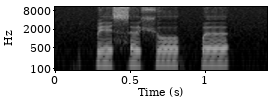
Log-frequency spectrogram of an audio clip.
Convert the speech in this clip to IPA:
k͡p e˧ s ə˧ ʃ oː˦ k͡p ə˧

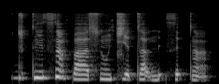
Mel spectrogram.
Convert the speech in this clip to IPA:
d ṵ˦˨ t ĩ˦ θ ã˦˨ p ä˨ sʰ ũ˨ t͡ɕ ɛ̰˦˨ t a̰˦˨ ʊ̯ n ɪ˦ ʔ θ ɪ˦ ʔ t ã˦˨

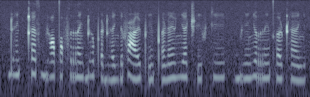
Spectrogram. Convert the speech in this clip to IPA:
ɖʱ ẽ˧ c ʈʰ ɛ˧ s bʱ i˨ tˤ ɪ˨ f r ɛ̃˨ ʎ ɖʱ ə˦ pʼ ə˨ ɖʱ ɛ˨ ʎ ɾ ɪ˦ f ʕ ɛ˨˦ y̯ pʼ ĩ˨ pʼ ə̃˨ ɳ ẽ˧ y̯ ʎ ɛ˧ t͡ʃʼ i˨ f c i˧ | bʱ ĩ˨ ʎ ə˦˨ r ĩ˨˦ t̪ʰ ə˨˦ y̯ ʈʰ ɛ̃˨ ʎ

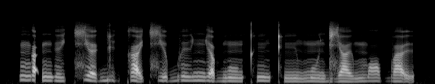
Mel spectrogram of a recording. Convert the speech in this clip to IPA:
ŋ ä˦ ʔ ŋ e˨ t͡ɕ ɛ̰˦˨ ɡ ḭ˦˨ k ä̰˦˨ t͡ɕ ḛ˦˨ b e˦ ɪ̯ ɲ ä̰˦˨ b ũ˨ kʰ ĩ˦ kʰ ĩ˨ m ũ˨ d͡ʑ a˨ ɪ̯ m ɔ˦ b a̰˦˨ ɪ̯

